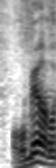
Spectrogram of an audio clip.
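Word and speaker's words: ω: 오메가 세제곱, W라고 읽지 말고 제발. 어디 가서. 오메가하고 W하고 달라.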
